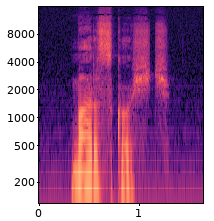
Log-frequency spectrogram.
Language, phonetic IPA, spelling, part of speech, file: Polish, [ˈmarskɔɕt͡ɕ], marskość, noun, Pl-marskość.ogg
